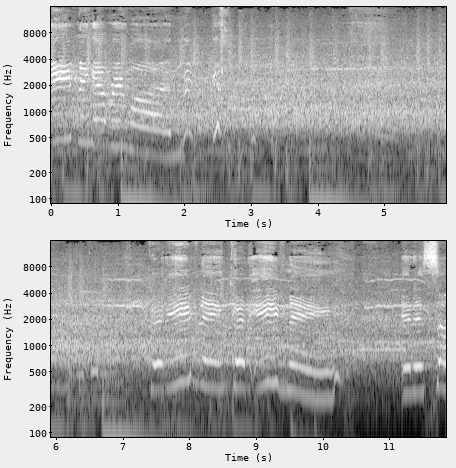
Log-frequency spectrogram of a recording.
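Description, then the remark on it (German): A large convention crowd in a hall cheers and applauds the Vice President steadily for the whole stretch, with whoops and shouts rising above the dense clapping, and a low pulsing musical tone running underneath. “Und sie ist da schon mal sehr frenetisch gefeiert worden von der Gemeinde. Sie hat viel Applaus bekommen.”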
